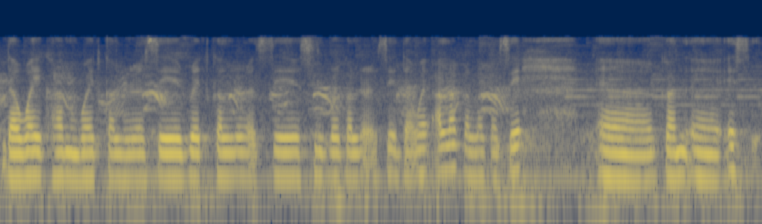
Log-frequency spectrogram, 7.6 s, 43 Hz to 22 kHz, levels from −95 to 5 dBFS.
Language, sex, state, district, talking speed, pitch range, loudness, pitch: Nagamese, female, Nagaland, Dimapur, 140 wpm, 155-165 Hz, -18 LUFS, 160 Hz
